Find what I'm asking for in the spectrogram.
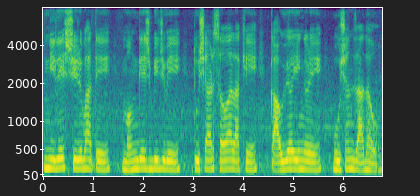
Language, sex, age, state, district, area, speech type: Marathi, male, 18-30, Maharashtra, Yavatmal, rural, spontaneous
